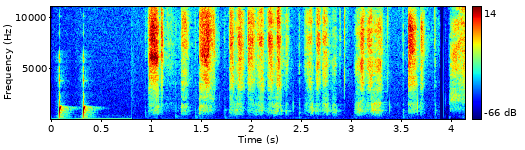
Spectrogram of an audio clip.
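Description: Logo-animation sound effects: two quick pops right at the start, then about three seconds of short, irregular scratchy strokes like a pen writing on paper.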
